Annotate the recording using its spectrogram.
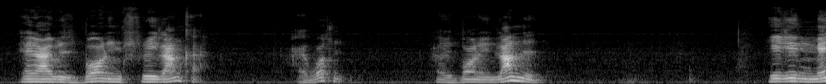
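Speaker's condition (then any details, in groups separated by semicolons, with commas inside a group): Slurred speech from poisoning; hypersalivation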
